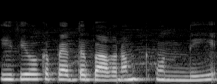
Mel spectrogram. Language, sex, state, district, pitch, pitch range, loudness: Telugu, female, Andhra Pradesh, Chittoor, 225 Hz, 205-235 Hz, -16 LUFS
